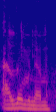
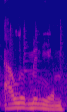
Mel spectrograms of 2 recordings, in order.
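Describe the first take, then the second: First: It is said with four syllables, American style. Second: It is said with five syllables, British style. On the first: "It's aluminum" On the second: "Or if you're British"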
